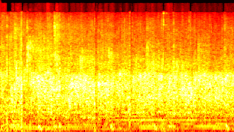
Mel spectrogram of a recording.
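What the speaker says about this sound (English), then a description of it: "Clap for them." An audience applauds steadily at a reality TV show event for Ondo State representatives, a dense, continuous wash of clapping with faint background tones underneath.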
